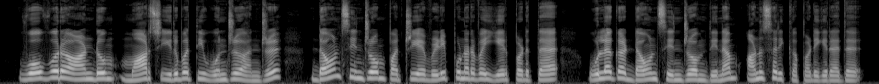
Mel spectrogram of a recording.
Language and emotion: Tamil, neutral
